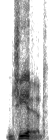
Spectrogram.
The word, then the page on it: geode: British English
